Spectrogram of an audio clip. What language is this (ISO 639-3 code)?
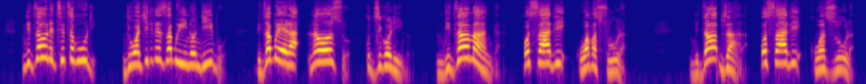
nya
